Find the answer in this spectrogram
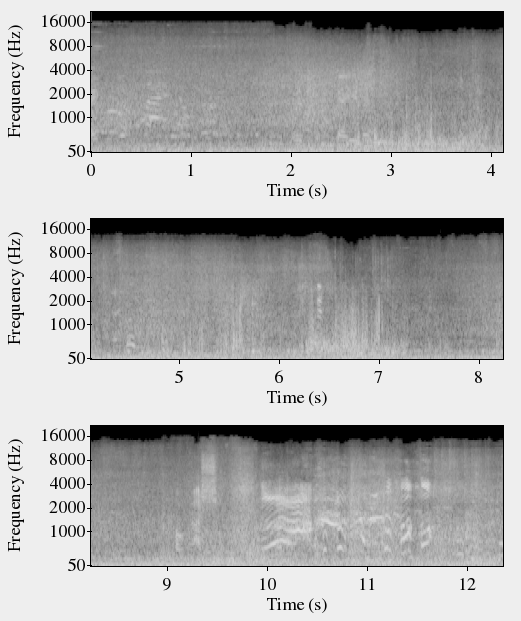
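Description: Wind buffeting an on-ride camera's microphone over the steady low rumble of an SBF Visa spinning coaster car running along its track. Riders laugh and exclaim near the end.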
